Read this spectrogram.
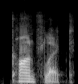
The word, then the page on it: conflict: American English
